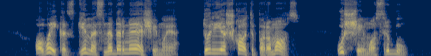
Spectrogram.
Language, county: Lithuanian, Kaunas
